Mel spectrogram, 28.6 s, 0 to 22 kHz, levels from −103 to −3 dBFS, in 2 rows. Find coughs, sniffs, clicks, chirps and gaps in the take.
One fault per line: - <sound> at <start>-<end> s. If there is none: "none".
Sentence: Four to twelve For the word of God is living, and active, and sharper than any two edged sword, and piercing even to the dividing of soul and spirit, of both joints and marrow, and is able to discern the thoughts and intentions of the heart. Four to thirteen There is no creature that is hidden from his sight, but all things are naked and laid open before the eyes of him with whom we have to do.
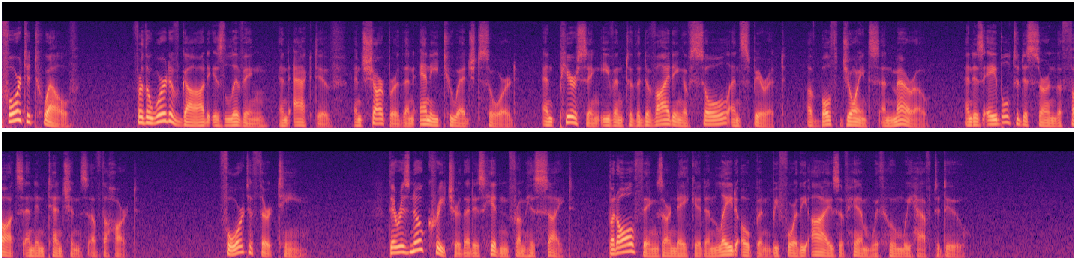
none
